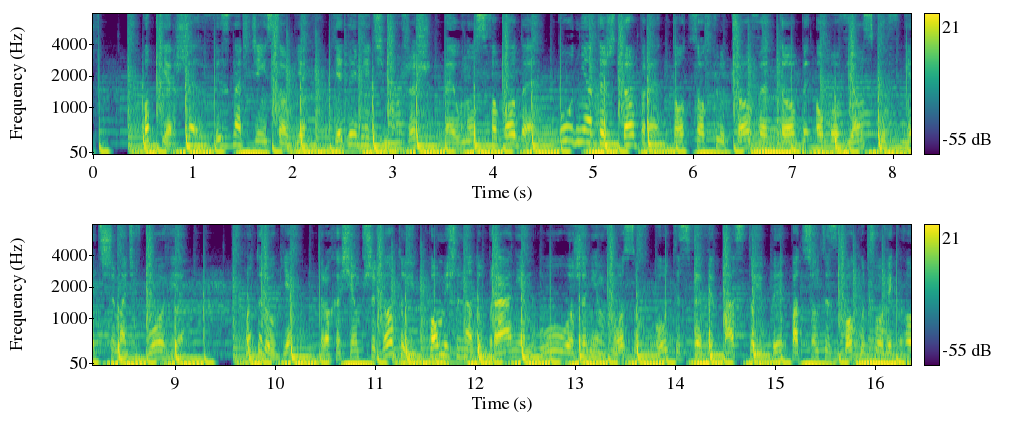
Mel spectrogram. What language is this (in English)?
Polish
